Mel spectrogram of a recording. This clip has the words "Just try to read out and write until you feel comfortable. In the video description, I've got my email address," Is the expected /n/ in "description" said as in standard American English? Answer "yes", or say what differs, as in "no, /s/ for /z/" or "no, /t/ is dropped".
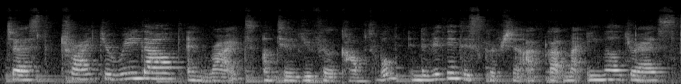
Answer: yes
